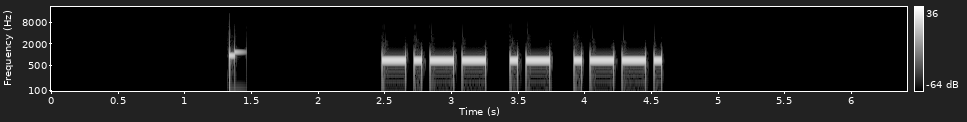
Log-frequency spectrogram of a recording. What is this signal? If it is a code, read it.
Morse code, heard as a keyed tone, about 20 wpm, 700 Hz. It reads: YAP
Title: USA Call Sign Postfixes - 3 Letters 20wpm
